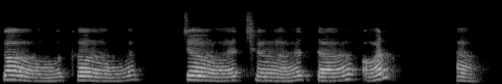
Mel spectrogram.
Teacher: अघोषः, बिना नाद के, बिना कंपन के ध्वनि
